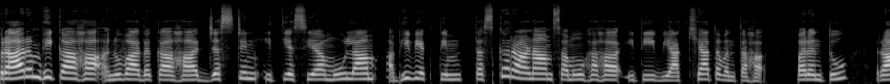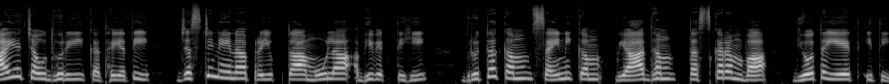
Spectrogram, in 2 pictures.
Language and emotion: Sanskrit, neutral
